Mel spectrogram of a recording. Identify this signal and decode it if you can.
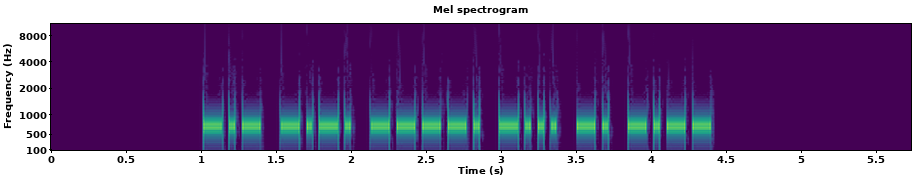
Morse code, heard as a keyed tone, about 28 wpm, 700 Hz. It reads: KC9BNY
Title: USA Call Signs Repeated 2x 28wpm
